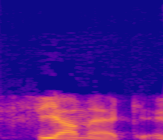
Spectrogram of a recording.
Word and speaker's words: Siyamak: Tell me, was I close? – It's Siyamak, and you got it right.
